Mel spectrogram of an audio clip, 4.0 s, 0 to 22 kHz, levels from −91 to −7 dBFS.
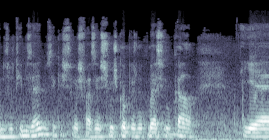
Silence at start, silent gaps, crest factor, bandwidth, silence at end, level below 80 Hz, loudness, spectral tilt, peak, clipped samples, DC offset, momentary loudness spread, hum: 0 s; none; 14 dB; 13 kHz; 0 s; -38 dBFS; -16 LUFS; -6 dB/octave; -2 dBFS; under 0.1%; under 0.1%; 14 LU; none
